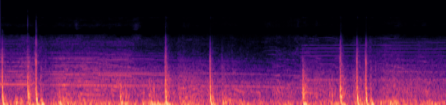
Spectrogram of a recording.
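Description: Aerial firework shells bursting in a string of sharp bangs at uneven intervals, over a steady low rumble. Long high tones slide slowly down in pitch between the bangs.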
